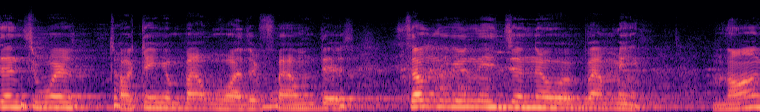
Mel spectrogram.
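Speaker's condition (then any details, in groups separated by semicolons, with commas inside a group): ALS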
